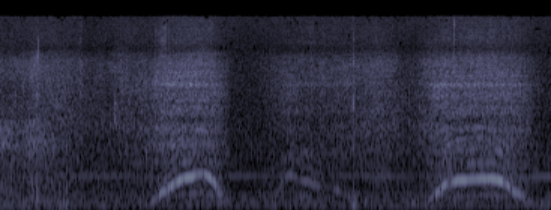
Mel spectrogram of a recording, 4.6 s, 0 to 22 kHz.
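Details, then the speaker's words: Tesla Model S P100D, cabin: squeal rising and falling every two to three seconds over quiet cabin hum; after service fixed a rattle, the trim part now seems to rub against something inside, louder on one side; cause suspected. "It's, so they fix the rattling noise, but now makes a loud sound. So looks like it's rubbing against something inside."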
